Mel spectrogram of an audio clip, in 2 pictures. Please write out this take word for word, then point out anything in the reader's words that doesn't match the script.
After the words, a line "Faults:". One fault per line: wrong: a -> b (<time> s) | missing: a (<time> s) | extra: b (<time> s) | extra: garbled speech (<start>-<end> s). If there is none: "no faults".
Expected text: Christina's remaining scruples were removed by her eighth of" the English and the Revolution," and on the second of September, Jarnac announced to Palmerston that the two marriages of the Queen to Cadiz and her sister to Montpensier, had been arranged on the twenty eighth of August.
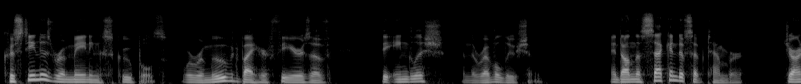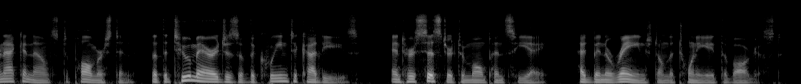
Christina's remaining scruples were removed by her fears of" the English and the Revolution," and on the second of September, Jarnac announced to Palmerston that the two marriages of the Queen to Cadiz and her sister to Montpensier, had been arranged on the twenty eighth of August.
Faults:
wrong: eighth -> fears (2.7 s)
